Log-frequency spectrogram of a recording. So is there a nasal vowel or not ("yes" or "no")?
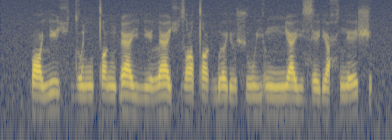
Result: no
